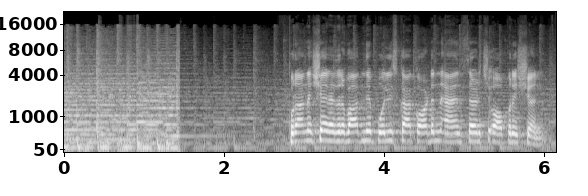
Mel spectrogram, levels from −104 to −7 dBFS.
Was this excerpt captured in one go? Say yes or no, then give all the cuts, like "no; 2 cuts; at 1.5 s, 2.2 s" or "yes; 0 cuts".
yes; 0 cuts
